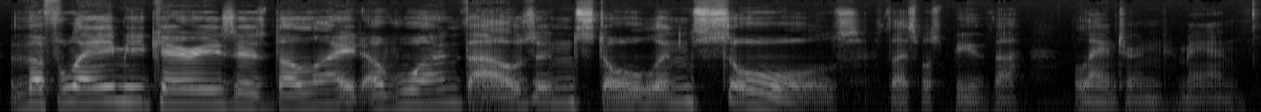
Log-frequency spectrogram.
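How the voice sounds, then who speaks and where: A man reads a children's storybook aloud in the style of a teacher. His voice has a noticeable creak and he takes his time. He delivers the story dramatically and explains it in plainer asides. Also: a little high, slow pace, darkish tone.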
